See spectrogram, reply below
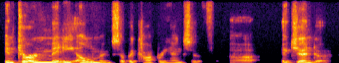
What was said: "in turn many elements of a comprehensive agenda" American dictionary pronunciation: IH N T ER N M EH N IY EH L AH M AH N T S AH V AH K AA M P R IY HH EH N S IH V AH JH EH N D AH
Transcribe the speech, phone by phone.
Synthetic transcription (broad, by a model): IH N T ER N M EH N IY EH L AH M AH N T S AH V AH K AA M P R IY HH EH N S IH V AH JH EH N D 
